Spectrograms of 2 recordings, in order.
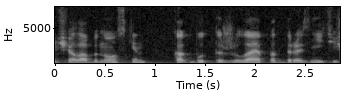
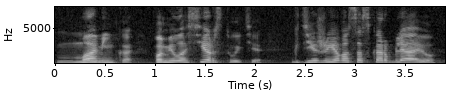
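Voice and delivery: high, louder pleading; begging son; 7 semitones higher, 8 dB louder than usual. Acted. Uncle begs his mother for mercy, high and pleading. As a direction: appeal for mercy.

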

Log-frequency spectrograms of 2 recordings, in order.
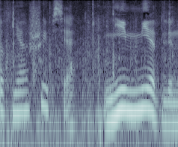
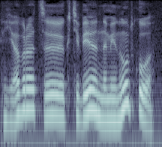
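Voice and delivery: hurried; 2 semitones higher than usual. Acted. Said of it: "начал он торопливо".

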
